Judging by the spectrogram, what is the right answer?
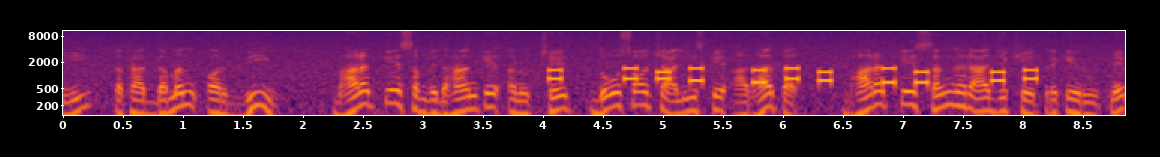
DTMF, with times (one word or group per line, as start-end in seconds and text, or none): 4.1-4.2 8
4.7-5.3 976
5.8-6.4 294
6.8-7.2 31
7.7-8.1 48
